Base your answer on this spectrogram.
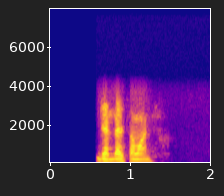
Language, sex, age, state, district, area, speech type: Hindi, male, 30-45, Madhya Pradesh, Harda, urban, conversation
